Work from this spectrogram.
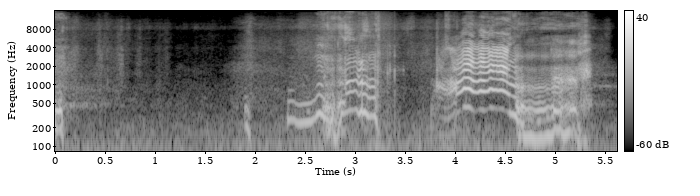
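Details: Pet fox Alice, just awake, lets out a quiet click, then a rising whine and a long, loud, quavering squeal that falls away at its end.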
